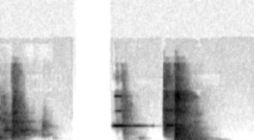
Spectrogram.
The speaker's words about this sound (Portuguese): Eu vou pedir só uma licença para fechar a porta aqui, só um minutinho.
